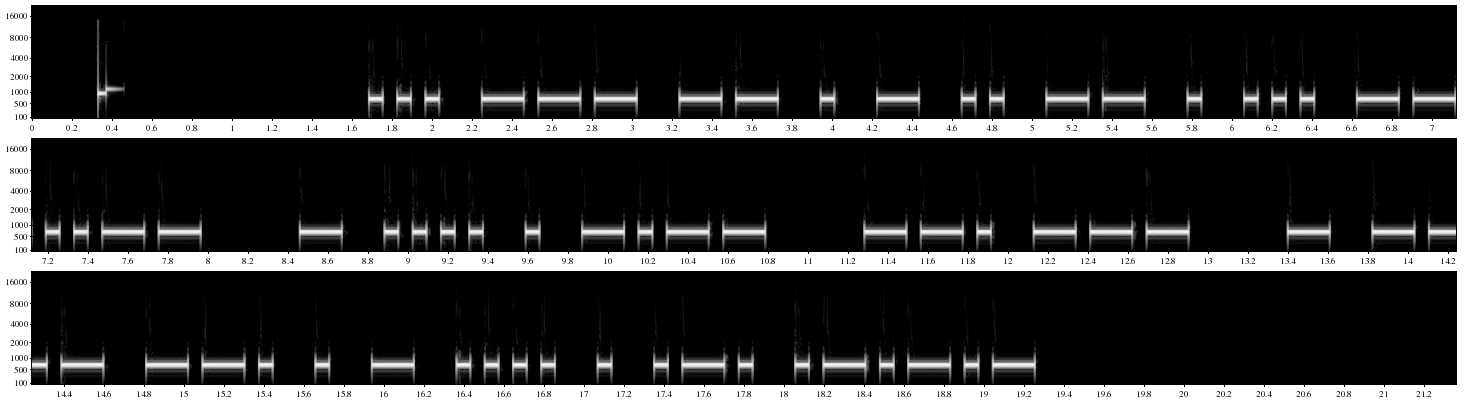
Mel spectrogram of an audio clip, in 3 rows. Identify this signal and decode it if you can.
Morse code, heard as a keyed tone, about 17 wpm, 700 Hz. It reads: SOMETIMES, THEY GO TOGETHER.
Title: Sentences from Top 1000 Words - Review Part 3 - 17wpm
